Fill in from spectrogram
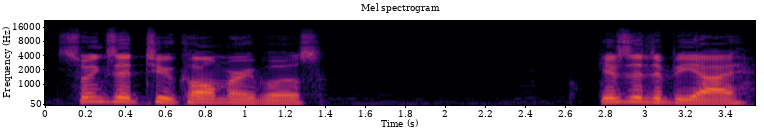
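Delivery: ordinary talk, nothing marked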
